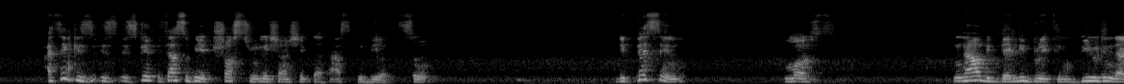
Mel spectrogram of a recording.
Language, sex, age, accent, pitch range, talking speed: English, male, 40-59, Nigerian, 135-195 Hz, 150 wpm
